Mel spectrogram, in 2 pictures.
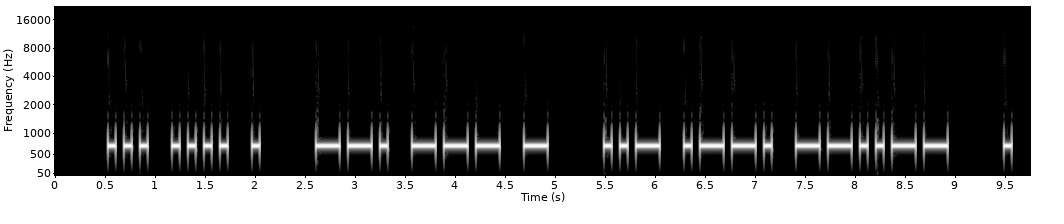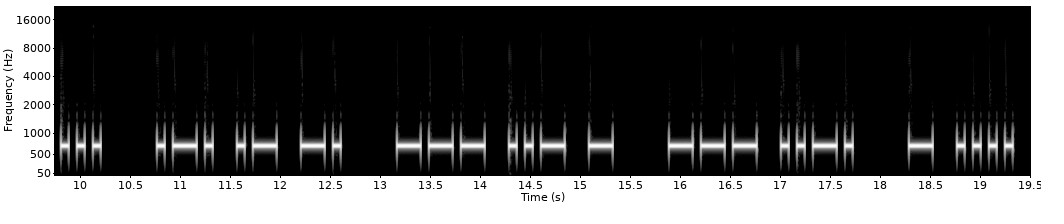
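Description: Morse code sentences built from the top 500 words and abbreviations, tapped out as a single mid-pitched tone at 15 words per minute. Short and long beeps are grouped into words with brief gaps, running at a steady pace with no voices.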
